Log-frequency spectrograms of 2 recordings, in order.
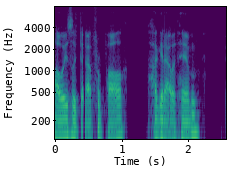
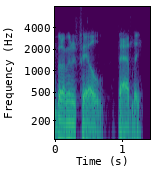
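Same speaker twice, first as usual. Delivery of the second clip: ordinary talk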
